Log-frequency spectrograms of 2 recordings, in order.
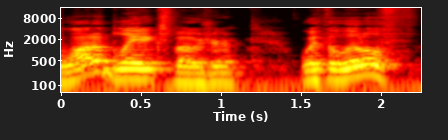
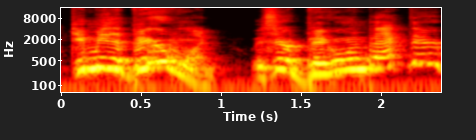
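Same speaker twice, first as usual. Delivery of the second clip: mock outrage; 11 semitones higher than usual. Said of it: "I'm like".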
